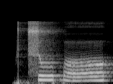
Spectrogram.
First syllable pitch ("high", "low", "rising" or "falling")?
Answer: high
